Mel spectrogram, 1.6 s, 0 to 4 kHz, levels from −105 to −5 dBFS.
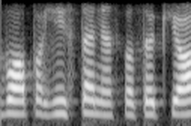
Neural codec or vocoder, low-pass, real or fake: codec, 16 kHz, about 1 kbps, DyCAST, with the encoder's durations; 3.6 kHz; fake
